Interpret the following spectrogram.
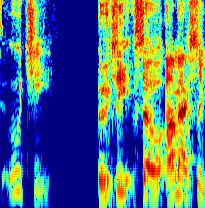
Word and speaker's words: Uchi: yuchi so Uchi is oh I I've been pronouncing it incorrect I say yuchi it's Uchi Uchi so I'm actually pronouncing it like an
